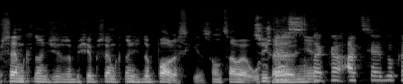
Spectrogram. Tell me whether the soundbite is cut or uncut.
uncut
